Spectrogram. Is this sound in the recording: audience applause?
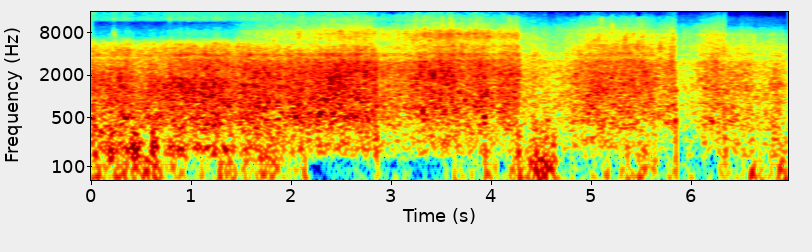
no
